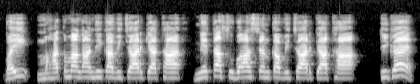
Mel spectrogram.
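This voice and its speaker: A man with a high, very bright, ringing voice gives a classroom-style lecture. He keeps asking a question and answering it himself, circling back over each point with checks like "okay". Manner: repetitive, asks rhetorical questions then answers them. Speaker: teacher. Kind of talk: explanatory Hindi lecture.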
